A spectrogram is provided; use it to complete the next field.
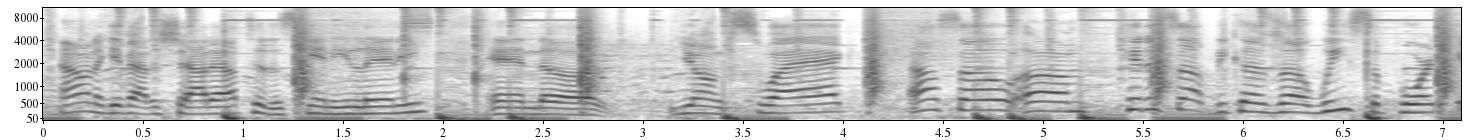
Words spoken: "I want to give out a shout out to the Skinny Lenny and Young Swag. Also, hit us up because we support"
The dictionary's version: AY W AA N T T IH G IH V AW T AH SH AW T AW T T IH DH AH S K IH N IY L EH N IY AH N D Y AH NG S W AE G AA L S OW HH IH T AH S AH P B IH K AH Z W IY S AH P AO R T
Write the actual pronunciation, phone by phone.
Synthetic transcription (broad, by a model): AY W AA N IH G IH V AW T AH SH AW T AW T T IH DH AH S K IH N IY L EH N IY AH N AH Y AH NG S W AE G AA L S OW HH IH T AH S AH P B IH K AH Z W IY S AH P AO R T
